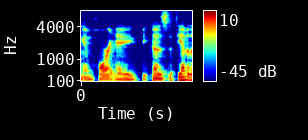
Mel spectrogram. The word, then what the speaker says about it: Jorge: think that's his name I don't know why everyone keeps calling him George J R G at least in my mind is pronounced Jorge and I think he deserves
